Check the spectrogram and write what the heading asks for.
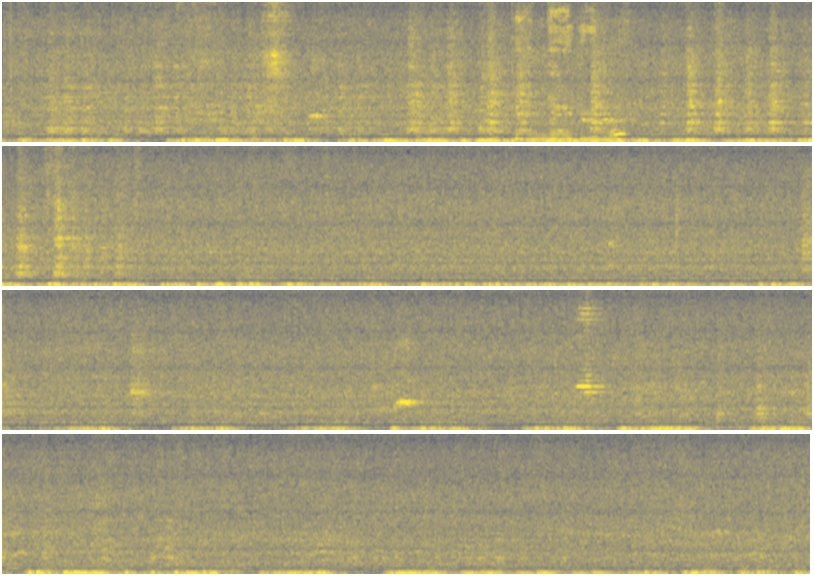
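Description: A festival crowd in the street: voices and music mixed, with a low hum that keeps swelling and fading.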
